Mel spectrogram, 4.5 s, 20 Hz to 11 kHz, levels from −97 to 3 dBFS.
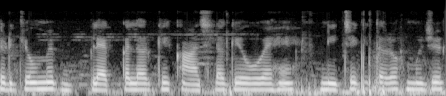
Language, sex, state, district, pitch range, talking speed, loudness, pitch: Hindi, female, Uttar Pradesh, Muzaffarnagar, 170-185 Hz, 190 wpm, -14 LUFS, 175 Hz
